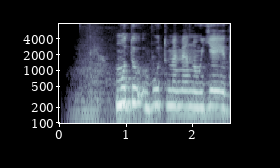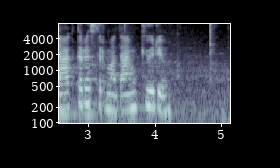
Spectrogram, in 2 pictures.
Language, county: Lithuanian, Vilnius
